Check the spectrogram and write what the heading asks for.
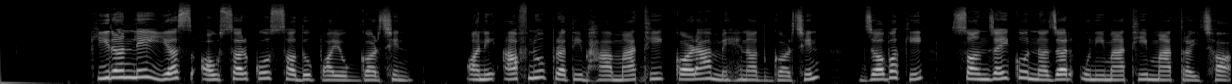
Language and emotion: Nepali, neutral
